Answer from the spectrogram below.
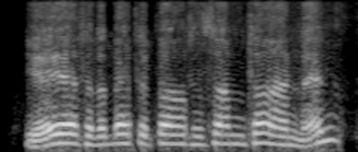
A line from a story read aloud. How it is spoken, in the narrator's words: exclaimed Mrs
